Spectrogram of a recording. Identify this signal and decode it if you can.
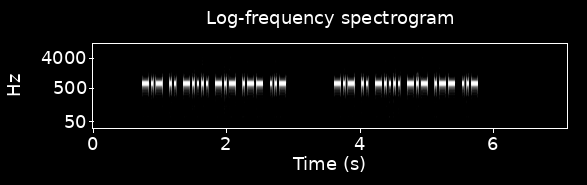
Morse code, heard as a keyed tone, about 36 wpm, 700 Hz. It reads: KI6KWU KI6KWU
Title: USA Call Signs - 6 Characters - Repeated 2x - 35wpm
